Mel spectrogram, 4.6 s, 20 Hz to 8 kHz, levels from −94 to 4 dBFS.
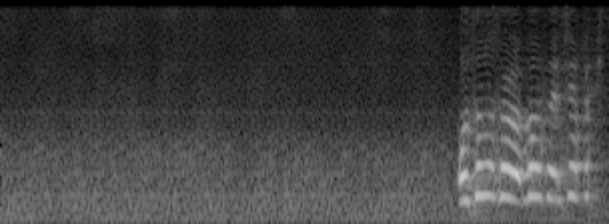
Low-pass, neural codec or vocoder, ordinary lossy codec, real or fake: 7.2 kHz; codec, 16 kHz, 0.5 kbps, FunCodec, trained on Chinese and English, 25 frames a second; none; fake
